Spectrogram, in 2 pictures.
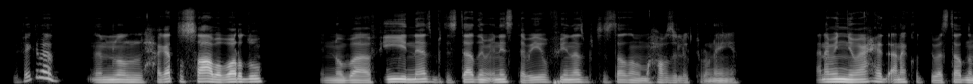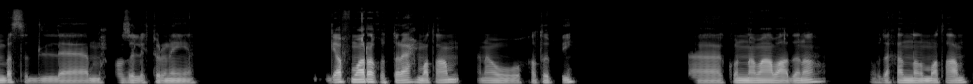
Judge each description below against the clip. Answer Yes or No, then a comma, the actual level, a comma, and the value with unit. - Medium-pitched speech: No, low, 100 Hz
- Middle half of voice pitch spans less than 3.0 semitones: No, average, 3.7 semitones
